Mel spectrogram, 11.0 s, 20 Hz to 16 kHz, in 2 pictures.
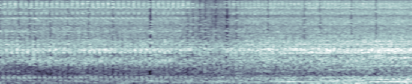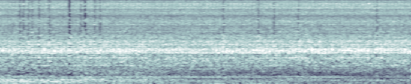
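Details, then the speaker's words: Cold Roketa 150cc GY6-style scooter started without choke or idle enricher, water in the fuel line: steady single-cylinder putter, uneven at first, settling with idle speed rising as it warms. "see you can see it's idling up already and that's basically it i would tune it for conditions like this it's harder to start because i'm not using the choke but as you see you give it a minute you're good to go"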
